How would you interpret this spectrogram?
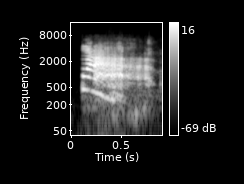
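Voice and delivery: high, drawn-out goofy greeting; mock what-up guy. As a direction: squawk it out as a hammed-up greeting. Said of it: "You gotta be like a".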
